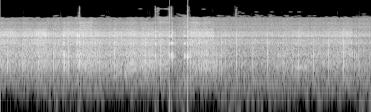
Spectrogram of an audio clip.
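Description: RadioShack pocket AM/FM radio used as a ghost box, sweeping through the AM band: a steady stream of static hiss chopped by rapid clicks as it jumps from station to station, with two sharper pops a little after two seconds in.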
